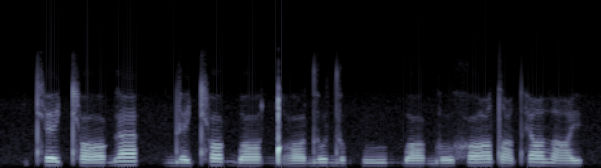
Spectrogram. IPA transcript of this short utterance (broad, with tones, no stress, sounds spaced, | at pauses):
cʰ ɛ˧ cʰ ɒː˩˧ ɡ a˥ | d ɛ˩ cʰ ɒ˧˥ ɡ͡b ɒː˩ ɡ͡ǃ ɒː˩ d o˧ d o˩ k͡p uː˩˧ ɡ͡b ɒː˩ ɡ o˩˧ x ɒː˧˥ tˤ a˩ t̪ʰ ɛ˥ ðˤ a˩˧ ɪ̯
